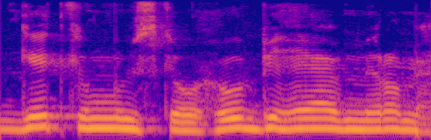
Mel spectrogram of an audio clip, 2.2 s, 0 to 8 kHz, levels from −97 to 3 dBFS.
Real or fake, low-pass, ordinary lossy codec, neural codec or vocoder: real; none; none; none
